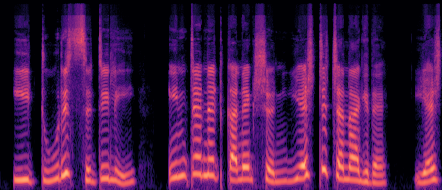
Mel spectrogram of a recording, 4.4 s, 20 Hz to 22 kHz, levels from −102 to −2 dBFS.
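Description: No technical faults can be heard anywhere in the recording; the signal holds steady and continuous throughout.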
